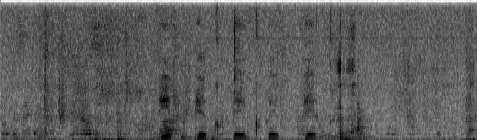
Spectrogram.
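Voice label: "pick", spoken word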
